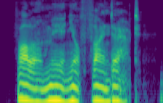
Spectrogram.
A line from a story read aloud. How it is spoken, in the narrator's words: Dalen said through gritted teeth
